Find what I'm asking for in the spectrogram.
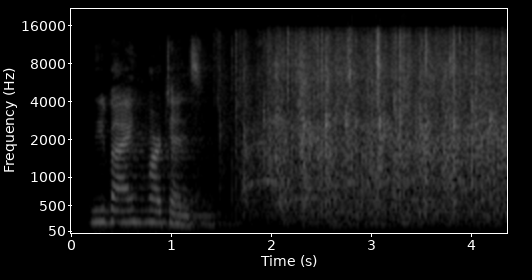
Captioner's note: applause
